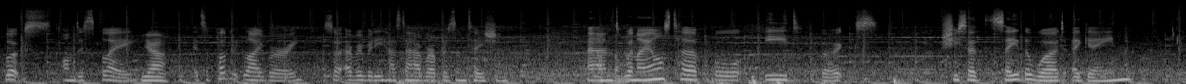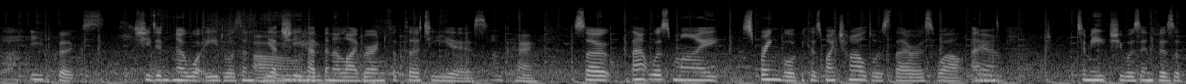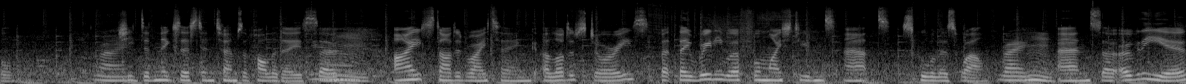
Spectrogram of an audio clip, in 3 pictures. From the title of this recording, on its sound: Live from SIBF 2023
